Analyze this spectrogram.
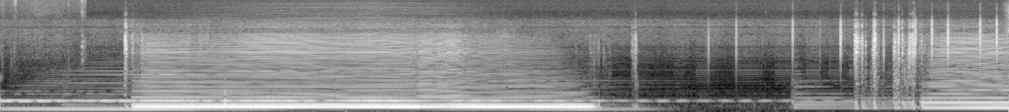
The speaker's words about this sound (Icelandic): við ætlum bara að enda á lagi sem þeir tóku á músiturunum þetta árið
